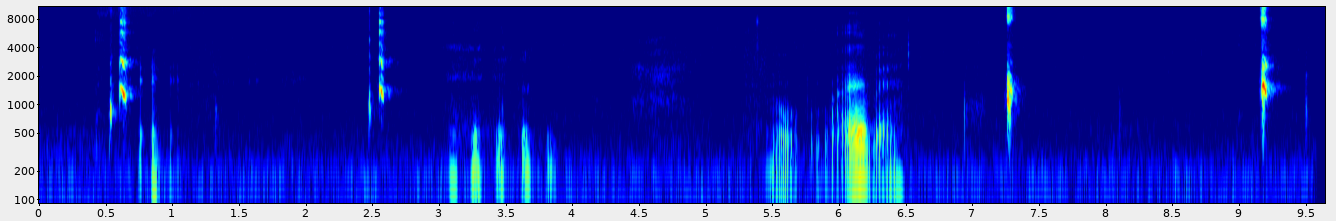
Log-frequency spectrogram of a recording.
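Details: A 2-day-old newborn with hiccups: sharp, brief hiccup bursts a few seconds apart, with soft infant grunts and vocal sounds between them; newborn hiccups.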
